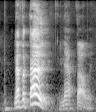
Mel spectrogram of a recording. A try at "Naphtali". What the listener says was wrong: You said Napa. It's Naphtali.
